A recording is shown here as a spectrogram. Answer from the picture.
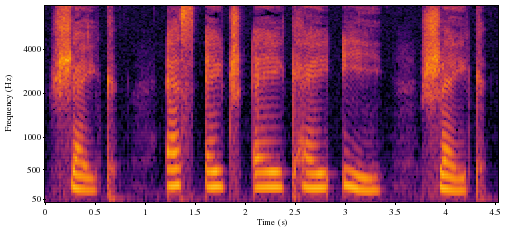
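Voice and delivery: very slow, letter by letter; slow spelling. Shown as a demonstration. Teacher spelling a word for the class. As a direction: spell it out slowly and clearly. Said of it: "字母A在这里发它本身的音A".

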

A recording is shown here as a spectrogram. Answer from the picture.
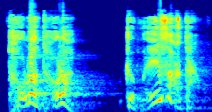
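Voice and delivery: loud fed-up shout; exasperated. Acted. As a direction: give up in a rage. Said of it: "许旺气急败坏地说".

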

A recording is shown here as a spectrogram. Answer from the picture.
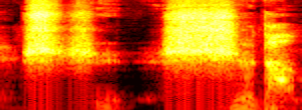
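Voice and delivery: put-on hushed, mournful old father; plaintive. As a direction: admit it piteously, voice nearly gone. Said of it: "老人凄凄哀哀地说".

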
